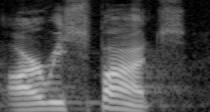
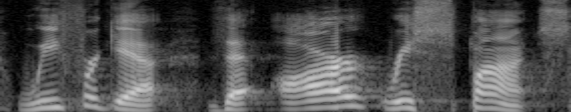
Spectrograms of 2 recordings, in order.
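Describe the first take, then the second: First: Said in the usual way. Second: "our" drawn out slowly and leaned on; slow emphasis on our. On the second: Shown as a demonstration. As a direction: linger on "our" in "our response". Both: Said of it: "let me repeat that".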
